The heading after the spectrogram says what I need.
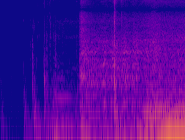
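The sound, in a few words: Nissan Frontier engine starting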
